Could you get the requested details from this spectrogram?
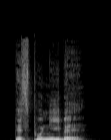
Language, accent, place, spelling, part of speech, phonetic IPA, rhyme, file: German, Germany, Berlin, disponibel, adjective, [dɪspoˈniːbl̩], -iːbl̩, De-disponibel.ogg
- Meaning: available (ready for use)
